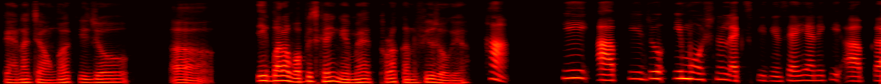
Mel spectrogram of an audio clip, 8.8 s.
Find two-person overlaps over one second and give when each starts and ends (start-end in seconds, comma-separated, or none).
none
